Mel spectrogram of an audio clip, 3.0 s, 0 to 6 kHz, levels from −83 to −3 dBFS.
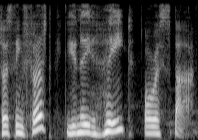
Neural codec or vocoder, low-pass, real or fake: codec, 44.1 kHz, 2.6 kbps, DAC; 5.4 kHz; fake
